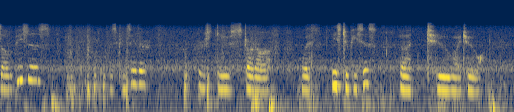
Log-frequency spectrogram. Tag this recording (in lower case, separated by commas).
speech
